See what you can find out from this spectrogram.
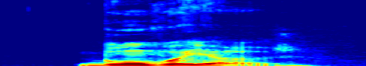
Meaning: bon voyage, have a good journey, have a good trip
- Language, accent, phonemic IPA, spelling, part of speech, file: French, France, /bɔ̃ vwa.jaʒ/, bon voyage, interjection, LL-Q150 (fra)-bon voyage.wav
